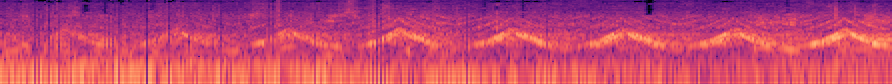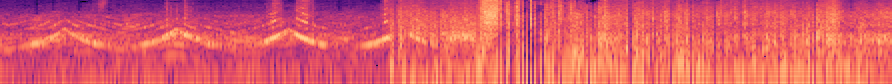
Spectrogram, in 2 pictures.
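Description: Ambulance siren in a fast up-and-down yelp, about two rises and falls a second. About six seconds in it is cut off by a sudden loud, noisy crash with sharp knocks, a vehicle collision.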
